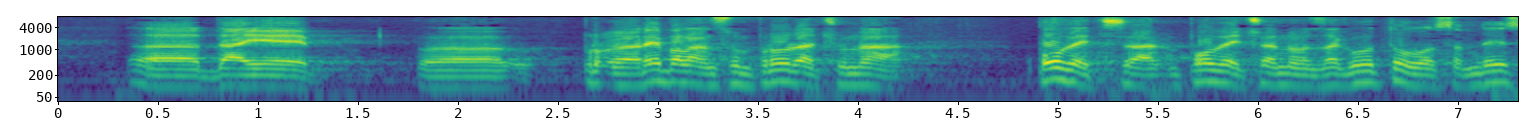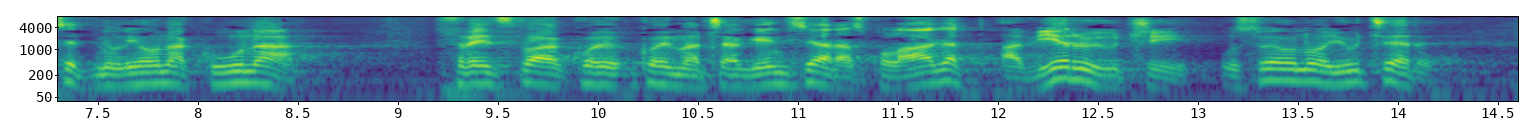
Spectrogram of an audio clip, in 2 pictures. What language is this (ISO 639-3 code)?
hrv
